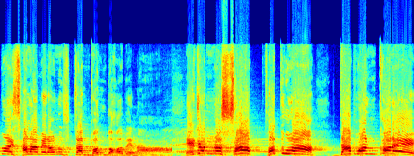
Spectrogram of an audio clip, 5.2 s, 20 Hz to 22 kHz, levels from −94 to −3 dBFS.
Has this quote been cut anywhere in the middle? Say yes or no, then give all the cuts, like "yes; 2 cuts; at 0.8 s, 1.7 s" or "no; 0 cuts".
yes; 1 cut; at 2.1 s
